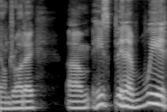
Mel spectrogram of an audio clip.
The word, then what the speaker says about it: Andrade: for me was Demetrius Andrade or well it's spelt Andra like all the you know all the Brazilian Fighters we're used to but he's American so I believe they say Andrade um he's been a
